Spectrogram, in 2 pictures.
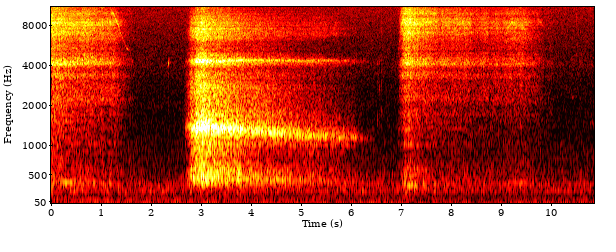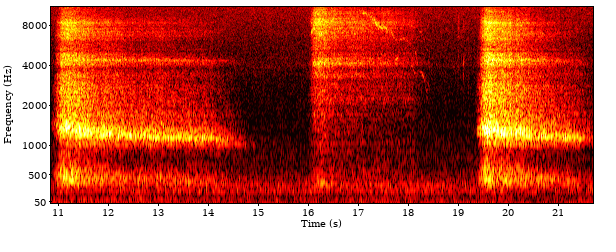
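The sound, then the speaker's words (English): Slow, deep breaths drawn in through the nose during a guided breathing exercise. A few long, airy rushes of breath, some carrying a faint whistling tone, swell and fade in a steady, unhurried rhythm with no talking. “So let's take three breaths together from that place of appreciation, forgiveness, and love. In through the nose.”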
